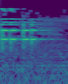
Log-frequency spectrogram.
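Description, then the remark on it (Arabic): A short electronic bell tone, set as a timer to signal that it is time to finish, chimes in a few quick pulses, its bright ringing partials fading out within a second. It is fairly quiet and plays alone, with no one talking. “بس هيدا الجرس هو الجرس اللي بحطه لأعرف إني وقت آه، أنهي البودكاست”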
